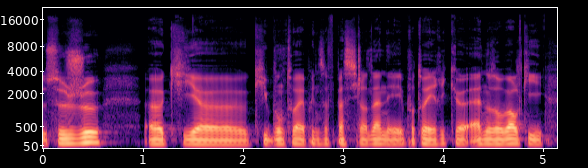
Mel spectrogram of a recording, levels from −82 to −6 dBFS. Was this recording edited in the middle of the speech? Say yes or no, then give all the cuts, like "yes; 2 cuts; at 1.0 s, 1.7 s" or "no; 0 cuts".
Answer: yes; 2 cuts; at 2.4 s, 3.1 s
